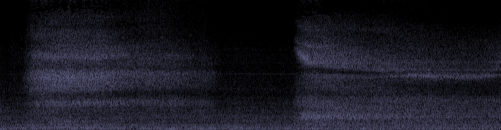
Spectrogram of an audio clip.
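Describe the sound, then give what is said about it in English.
A deep breath is taken: two long, airy rushes of breath, each lasting about two seconds, separated by a short pause, with no talking. “Take a deep breath.”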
